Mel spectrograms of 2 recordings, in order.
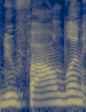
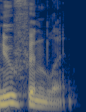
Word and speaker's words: Newfoundland: I've heard it both pronounced Newfoundland and Newfoundland. I've heard both.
